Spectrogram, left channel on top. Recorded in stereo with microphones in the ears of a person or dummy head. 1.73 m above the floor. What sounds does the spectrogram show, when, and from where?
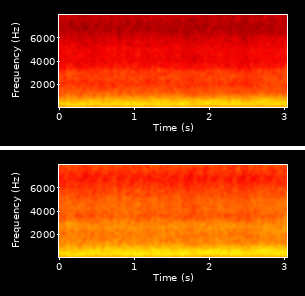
0.0 s a helicopter: 70° right (ahead or behind)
